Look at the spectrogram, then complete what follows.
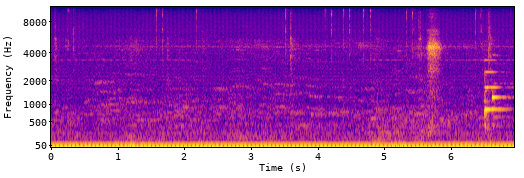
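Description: Scattered faint computer-mouse clicks over a steady low hum. A short pitched sound comes near the end.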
